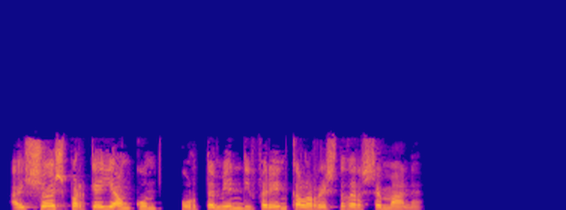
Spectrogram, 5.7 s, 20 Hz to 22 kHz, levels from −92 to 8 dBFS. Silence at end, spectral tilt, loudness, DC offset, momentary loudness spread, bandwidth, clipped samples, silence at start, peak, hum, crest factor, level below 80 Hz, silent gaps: 1.5 s; -3 dB/octave; -17 LUFS; under 0.1%; 8 LU; 8 kHz; under 0.1%; 0.1 s; -2 dBFS; none; 16 dB; -62 dBFS; 1.62-1.80 s, 2.01-2.05 s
